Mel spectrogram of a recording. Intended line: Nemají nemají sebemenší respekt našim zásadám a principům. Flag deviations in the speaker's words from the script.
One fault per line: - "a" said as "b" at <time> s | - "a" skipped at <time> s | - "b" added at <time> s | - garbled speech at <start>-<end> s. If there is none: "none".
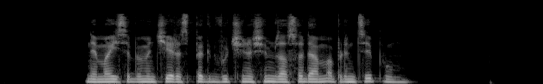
- "nemají" skipped at 1.2 s
- "vůči" added at 2.1 s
